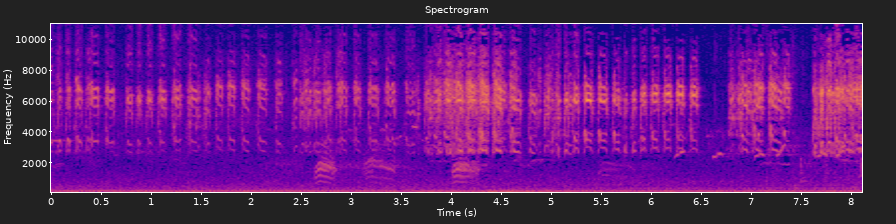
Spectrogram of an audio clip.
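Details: Great tit nestlings ready to leave the nest beg continuously as adults feed them insects and caterpillars; a loud, steady, high hissing chatter runs throughout, broken by a few lower downslurred notes and a faint background hum.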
